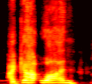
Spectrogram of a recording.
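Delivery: very high-pitched half-shout. Narrating a game scene where a kid calls out after a fighter falls, kind of shouting. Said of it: "but he kind of shouts".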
